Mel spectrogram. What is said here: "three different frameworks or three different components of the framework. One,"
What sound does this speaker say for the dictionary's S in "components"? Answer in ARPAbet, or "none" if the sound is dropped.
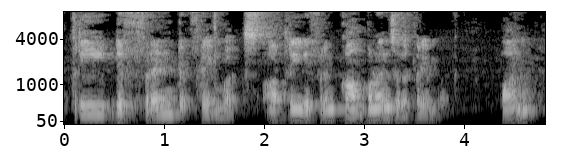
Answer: S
